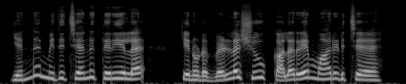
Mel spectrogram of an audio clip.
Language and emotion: Tamil, disgusted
